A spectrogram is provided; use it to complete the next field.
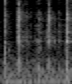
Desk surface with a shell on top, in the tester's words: I love the tapping sounds on this part of my desk right here cuz it's like Hollow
